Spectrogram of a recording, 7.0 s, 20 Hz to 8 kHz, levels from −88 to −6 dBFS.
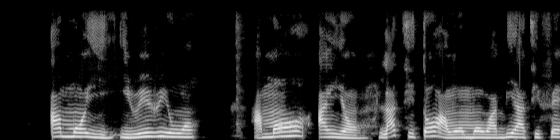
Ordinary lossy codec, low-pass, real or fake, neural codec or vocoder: none; 7.2 kHz; real; none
